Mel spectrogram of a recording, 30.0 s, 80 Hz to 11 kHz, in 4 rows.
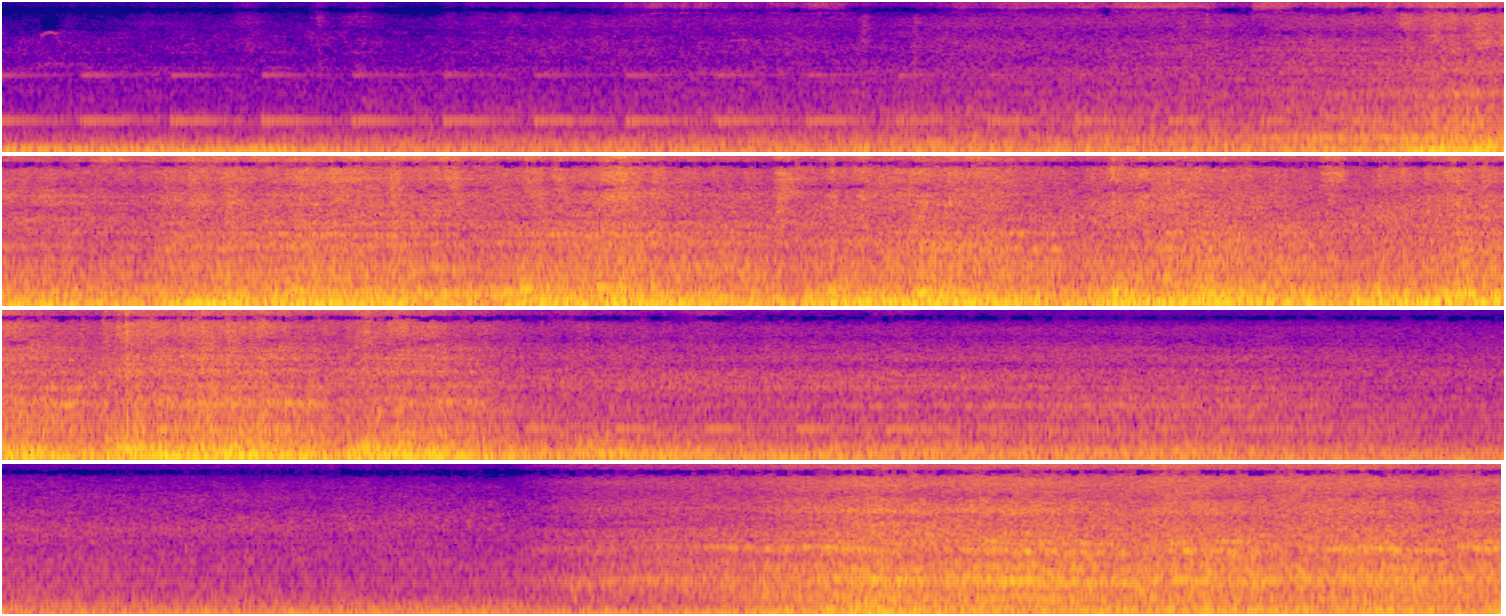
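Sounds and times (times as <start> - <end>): crossing warning bell: 0.0 - 20.4
train wheels clattering on rails: 1.2 - 19.6, 25.4 - 30.0.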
